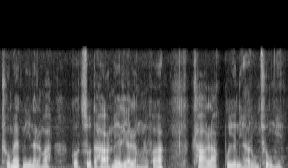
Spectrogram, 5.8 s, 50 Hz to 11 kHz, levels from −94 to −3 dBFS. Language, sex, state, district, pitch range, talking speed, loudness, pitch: Mizo, male, Mizoram, Aizawl, 95-110 Hz, 270 wpm, -22 LUFS, 100 Hz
